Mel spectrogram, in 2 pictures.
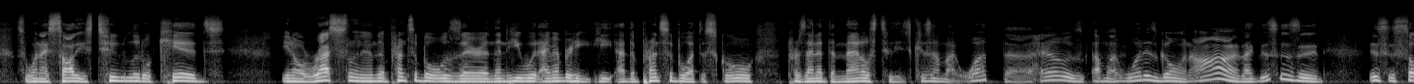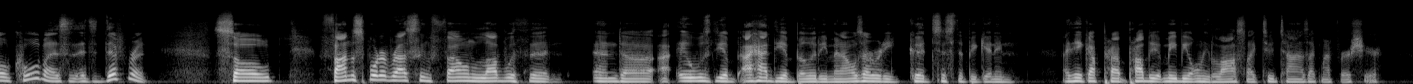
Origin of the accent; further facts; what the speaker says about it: Phoenix, Arizona, United States; Like where I grew up in Phoenix, it was, I lived in predominantly, we lived in apartments.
